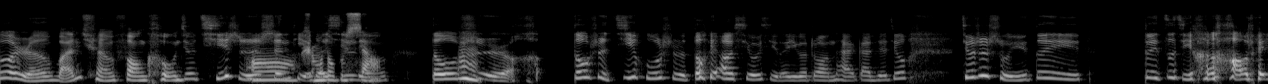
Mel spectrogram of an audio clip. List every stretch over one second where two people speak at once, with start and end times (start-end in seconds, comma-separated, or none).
2.4-3.8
